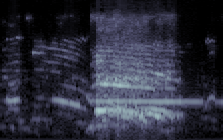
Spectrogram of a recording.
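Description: Protesters shouting a chant, with one loud shouted burst about a second in.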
